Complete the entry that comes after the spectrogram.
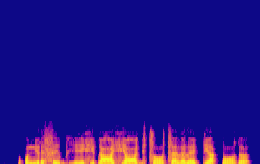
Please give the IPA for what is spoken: ʔomʲuɾi siːbʱiː fʲœɓiʕefʲœ ʕœbʲət͡soːt͡sɛ løle pʲa k͡poːɗə

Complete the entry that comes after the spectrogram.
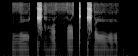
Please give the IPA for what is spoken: ðɪːɡ͡ǁɑθətˤǁɪː

